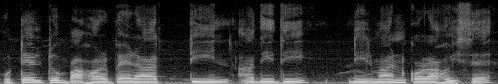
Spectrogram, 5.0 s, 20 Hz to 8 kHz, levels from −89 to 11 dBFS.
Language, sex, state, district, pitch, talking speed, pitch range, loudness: Assamese, male, Assam, Sonitpur, 140 Hz, 120 wpm, 135-150 Hz, -13 LUFS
